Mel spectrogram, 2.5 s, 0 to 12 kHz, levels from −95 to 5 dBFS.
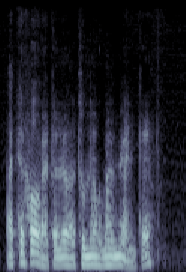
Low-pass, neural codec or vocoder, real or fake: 10.8 kHz; codec, 44.1 kHz, 1.7 kbps, Pupu-Codec; fake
